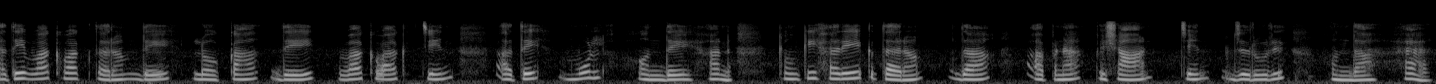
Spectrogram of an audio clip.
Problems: none marked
